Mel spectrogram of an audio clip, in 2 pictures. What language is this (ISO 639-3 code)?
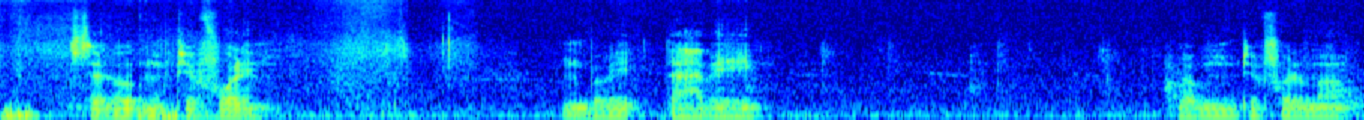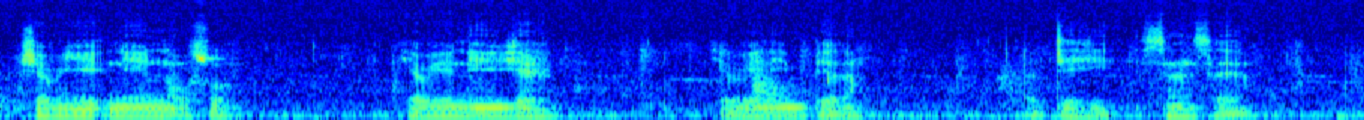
dag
